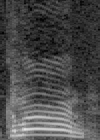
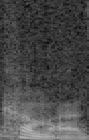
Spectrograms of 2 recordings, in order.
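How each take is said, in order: First: It is said loudly. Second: It is said softly.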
